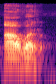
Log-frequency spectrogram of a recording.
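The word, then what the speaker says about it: hour: शब्द दिए हुए हैं तो देखो अवर अवर मिस होता है घंटा लेकिन हा लगा है इसको अवर पढ़ने हैं और हा जो है साइलेंट राहत है यहां पर तो अवर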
